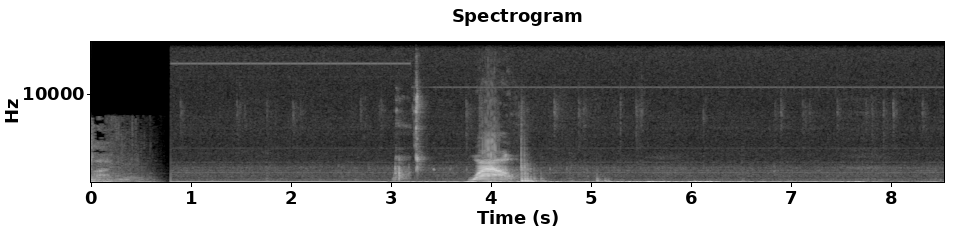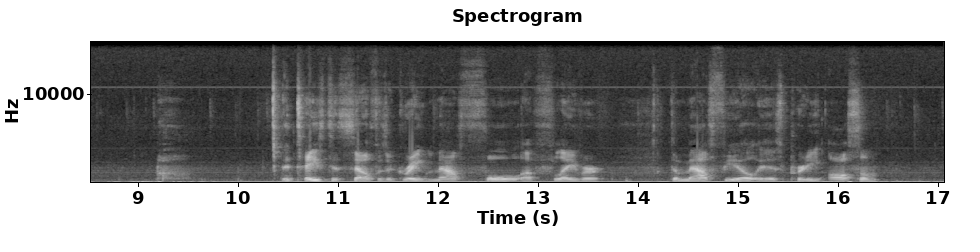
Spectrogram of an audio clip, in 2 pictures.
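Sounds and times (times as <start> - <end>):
man sipping beer: 2.8 - 3.8, 7.5 - 9.7
short voiced sound: 3.0 - 4.4.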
